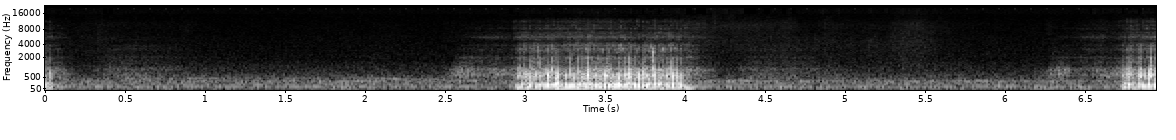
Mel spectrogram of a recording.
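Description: Loud, rattling snores on each in-breath, about every four seconds, with quiet breathing between them.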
